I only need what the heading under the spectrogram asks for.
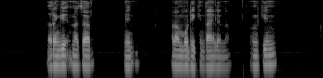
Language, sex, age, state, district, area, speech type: Santali, male, 30-45, West Bengal, Purulia, rural, spontaneous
